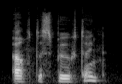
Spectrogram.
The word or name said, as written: Allt a Sputain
